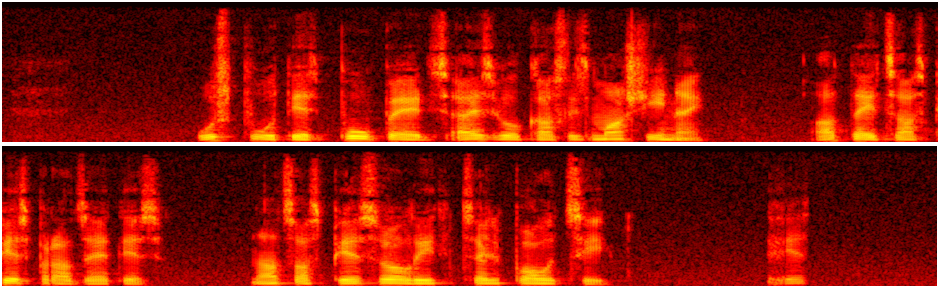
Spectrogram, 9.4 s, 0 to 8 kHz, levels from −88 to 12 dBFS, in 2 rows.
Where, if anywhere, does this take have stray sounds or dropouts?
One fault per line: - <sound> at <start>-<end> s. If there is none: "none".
- laugh at 8.5-8.7 s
